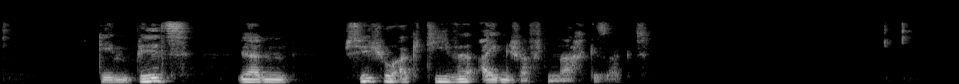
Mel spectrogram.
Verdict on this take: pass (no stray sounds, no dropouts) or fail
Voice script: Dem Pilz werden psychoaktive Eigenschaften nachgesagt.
pass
